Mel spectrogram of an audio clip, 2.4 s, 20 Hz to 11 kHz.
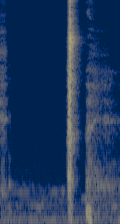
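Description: The bolt of a KRISS Defiance semi-automatic .22 LR rifle being worked by hand. It gives one sharp metallic clack about one and a half seconds in, followed by a duller knock. The bolt closed without feeding a snap cap from the magazine.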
